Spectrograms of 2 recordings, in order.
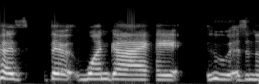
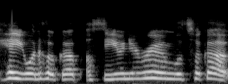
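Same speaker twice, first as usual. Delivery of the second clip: ordinary delivery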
